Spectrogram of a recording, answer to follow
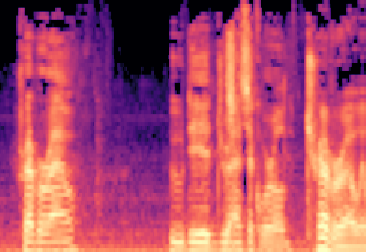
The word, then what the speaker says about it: Trevorrow: Trevorrow, who did Jurassic World.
